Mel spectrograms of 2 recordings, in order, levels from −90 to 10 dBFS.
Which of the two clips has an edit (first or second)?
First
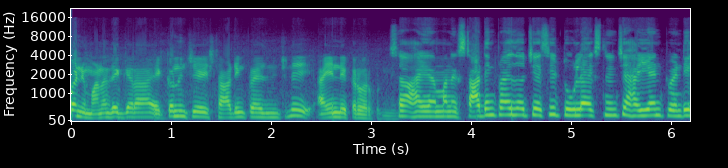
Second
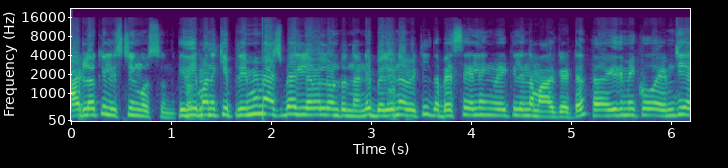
second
